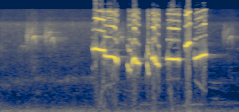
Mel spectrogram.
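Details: Oriental magpie-robin lure call meant to stir up birds lacking aggression: after soft high notes, a loud sequence of clear whistles, down-slurred notes and steady level tones, each short and sharply separated.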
